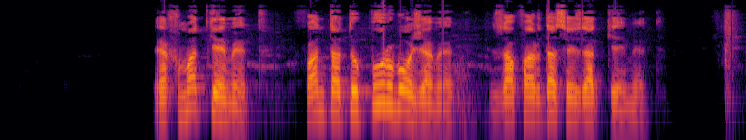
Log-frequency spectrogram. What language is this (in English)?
Gawar-Bati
